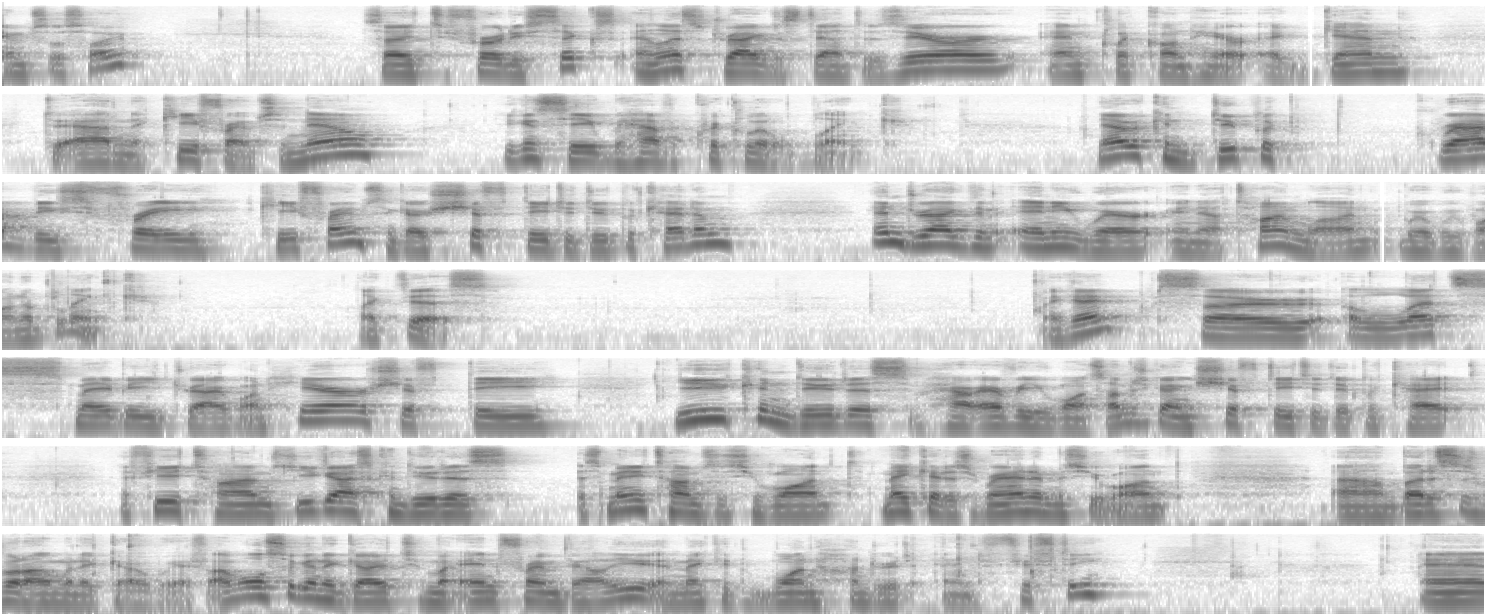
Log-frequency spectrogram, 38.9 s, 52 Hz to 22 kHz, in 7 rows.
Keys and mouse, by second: 5.0-6.9 middle drag, 6.9-15.2 drag, 7.5 space, 8.9 space, 13.2 shift+d, 15.2-16.4 middle drag, 16.4-22.8 drag, 16.9 space, 20.5 space, 21.6 g, 22.8-27.9 middle drag, 23.7 shift+d, 24.6 shift+d, 26.4 shift+d, 27.9-38.9 drag, 28.6 space, 33.6 space, 38.4 space.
